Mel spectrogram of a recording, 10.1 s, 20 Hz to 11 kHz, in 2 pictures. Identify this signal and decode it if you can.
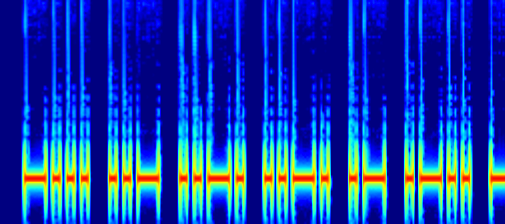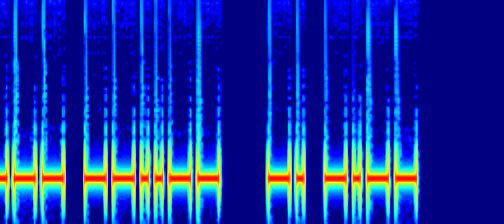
Morse code, heard as a keyed tone, about 17 wpm, 700 Hz. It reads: BUFFALO, NY
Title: Practice QSO - Exchange 1 - Beginning - 17wpm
